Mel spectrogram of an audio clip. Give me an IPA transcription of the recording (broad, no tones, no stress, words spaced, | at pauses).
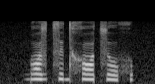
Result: ɡɔzt͡sɯd xɔt͡sox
